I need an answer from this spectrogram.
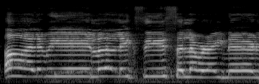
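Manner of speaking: high, loud called-out hellos; excited greeting. Real, not acted. Calling greetings to arriving viewers. (saludando con entusiasmo)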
